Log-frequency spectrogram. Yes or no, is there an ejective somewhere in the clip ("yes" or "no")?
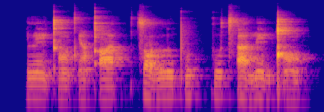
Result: yes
